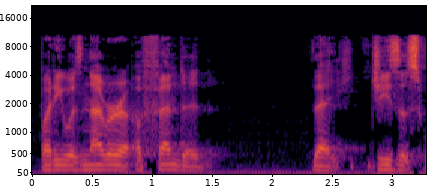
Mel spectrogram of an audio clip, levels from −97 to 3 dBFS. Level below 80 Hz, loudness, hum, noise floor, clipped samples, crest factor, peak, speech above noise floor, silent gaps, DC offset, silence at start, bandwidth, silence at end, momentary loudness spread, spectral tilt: -64 dBFS; -36 LUFS; none; -64 dBFS; under 0.1%; 24 dB; -14 dBFS; 29 dB; none; under 0.1%; 0.1 s; 10.5 kHz; 0 s; 12 LU; -1.5 dB/octave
